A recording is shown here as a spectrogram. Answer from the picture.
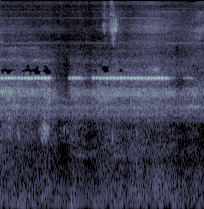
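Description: Faint, high-pitched steady trill in stretches of about half a second to a second with short breaks, like an insect, heard through a live-stream call's audio.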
